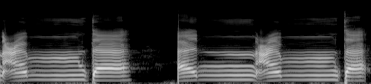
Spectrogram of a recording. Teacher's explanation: mim sukun menghadapi selain mim dan ba cara bacanya mengizharkan mim sukun dari syafawi menjelaskan mim sukun dari bibir · itu diambil dari syafatain syafatain itu artinya kedua bibir nah Berarti izhar artinya jelas cara bacanya syafawi karena dia mim keluar dari syafawi dari bibir · An'am tuh jelas dari bibir, enggak samar. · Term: izhar syafawi, idhar syafawi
